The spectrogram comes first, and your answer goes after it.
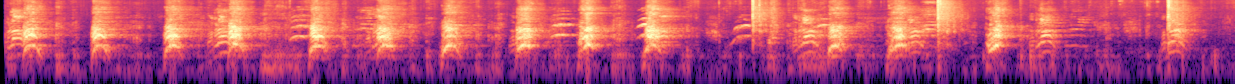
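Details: Belgian Malinois doing bite work in a back yard barks steadily, one loud bark about every two-thirds of a second for twelve seconds, a slight pause midway and a few sharper barks near the end.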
